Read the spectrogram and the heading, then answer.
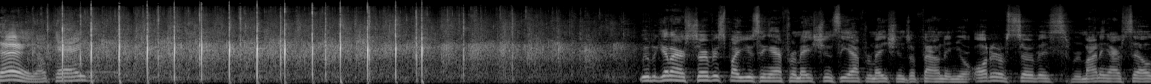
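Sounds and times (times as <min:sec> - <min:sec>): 
speech: 0:00.0 - 0:01.1, 0:06.4 - 0:11.5
audience clapping in a steady rhythm: 0:00.0 - 0:06.6.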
